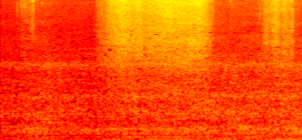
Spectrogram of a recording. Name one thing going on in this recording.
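A sheet of paper slides across a table.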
